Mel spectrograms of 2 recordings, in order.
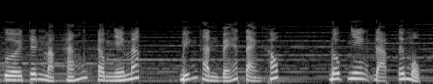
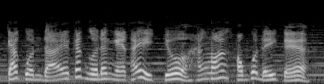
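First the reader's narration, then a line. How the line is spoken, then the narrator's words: Startled, laughing loudly. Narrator (Vietnamese): Đại hán kia giật mình, sau đó cười to nói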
